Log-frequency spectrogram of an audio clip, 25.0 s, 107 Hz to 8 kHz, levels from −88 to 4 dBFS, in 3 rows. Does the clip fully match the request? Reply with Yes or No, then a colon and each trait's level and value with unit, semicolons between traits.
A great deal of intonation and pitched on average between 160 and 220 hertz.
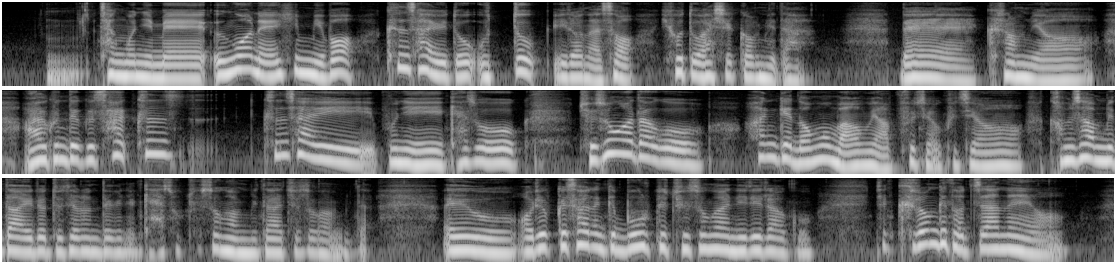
No: average, 4.3 semitones; high, 190 Hz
